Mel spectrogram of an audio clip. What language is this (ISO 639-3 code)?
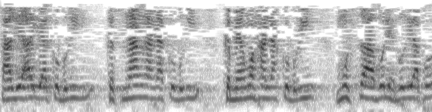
msa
